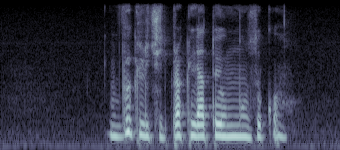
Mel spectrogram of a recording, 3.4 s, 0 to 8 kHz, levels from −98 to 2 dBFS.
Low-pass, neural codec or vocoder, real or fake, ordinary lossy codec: 7.2 kHz; none; real; none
